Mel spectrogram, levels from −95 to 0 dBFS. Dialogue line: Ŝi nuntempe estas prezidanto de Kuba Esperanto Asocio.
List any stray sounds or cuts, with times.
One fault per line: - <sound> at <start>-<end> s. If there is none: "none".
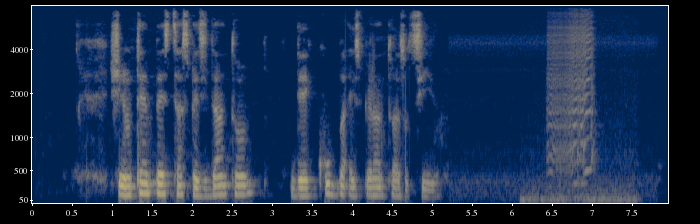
- squeak at 6.1-7.6 s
